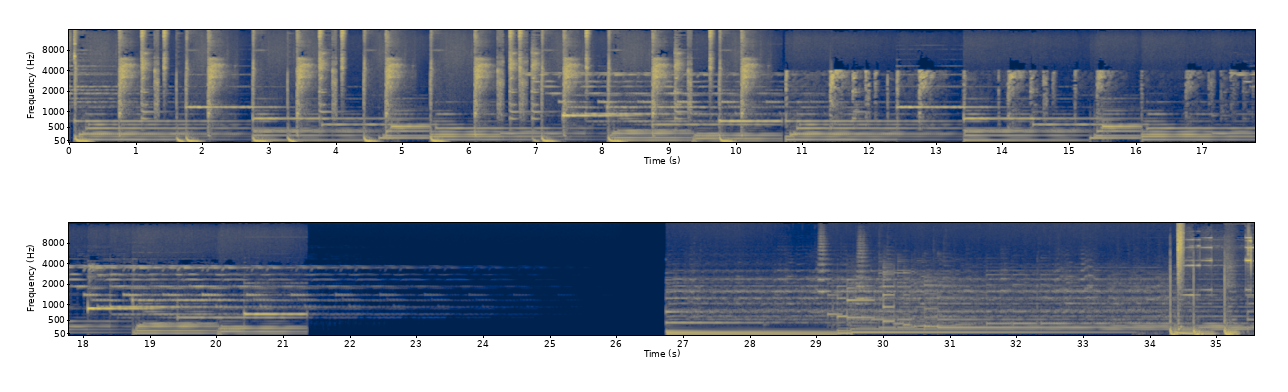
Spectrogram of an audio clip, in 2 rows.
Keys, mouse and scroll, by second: 1.1 click, 1.6 alt+shift+click, 2.0 s, 3.5 KP_1, 4.4 1, 6.7 click, 7.2 g, 10.1-12.0 click, 12.1 g, 13.9 click, 15.9 right click, 16.5 click, 17.2 click, 17.8 right click, 18.1 scroll down 1, 18.6-20.2 shift+middle drag, 20.2 click, 20.7 right click, 21.5 click, 21.9 right click, 22.5 click, 23.3 right click, 23.6-24.8 shift+middle drag, 24.8-25.1 scroll down 3, 25.1-26.4 shift+middle drag, 26.4 click, 26.9 g, 30.3 click, 30.6 KP_7, 31.5 s, 34.6 click, 35.0 g.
